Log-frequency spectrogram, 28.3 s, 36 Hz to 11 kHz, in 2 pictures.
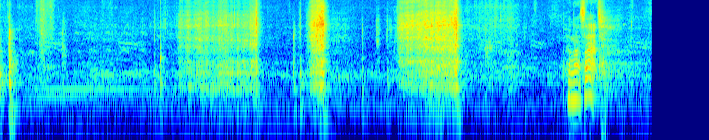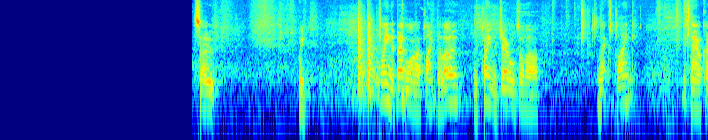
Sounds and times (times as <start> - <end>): Filing (rasp): 3.5 - 5.3, 5.9 - 6.6, 7.9 - 9.3
Rub: 3.6 - 5.2, 7.9 - 9.2.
